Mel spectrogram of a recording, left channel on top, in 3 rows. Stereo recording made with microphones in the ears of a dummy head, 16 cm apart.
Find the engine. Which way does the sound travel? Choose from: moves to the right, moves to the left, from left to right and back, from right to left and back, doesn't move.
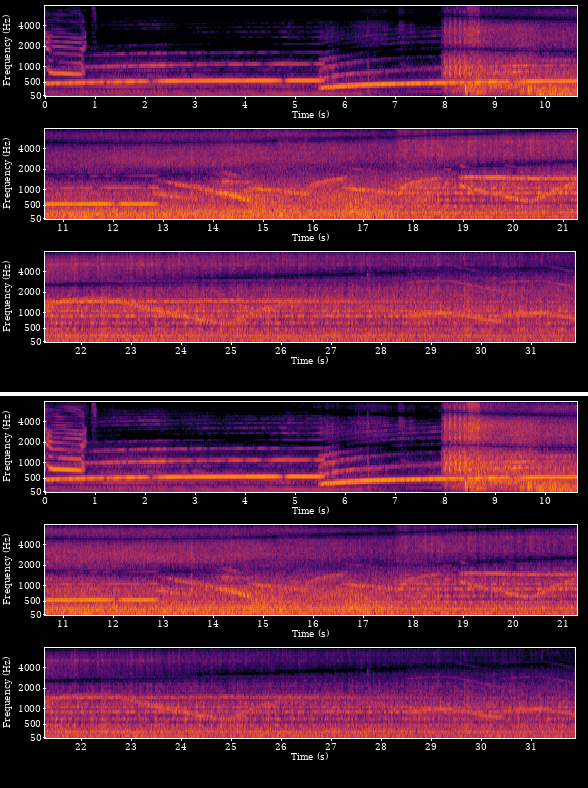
moves to the left.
